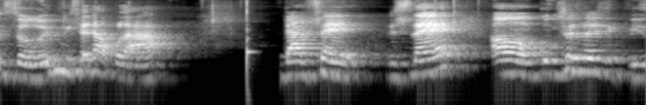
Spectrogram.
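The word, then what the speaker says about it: 男性: Ở đây Sensei sẽ có từ nam và chữ giới, mình sẽ đọc là dance, desne.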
